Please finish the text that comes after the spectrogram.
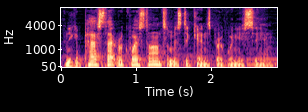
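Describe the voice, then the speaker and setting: Courteous, proud screen comedian of the 1930s, low voice, formal phrasing, period drama with music behind. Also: male voice, very animated. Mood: offended, dignified. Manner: formal, polite, measured, proud. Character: courteous, dignified big male comedy film star of the 1930s. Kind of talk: radio-play style period drama acting.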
